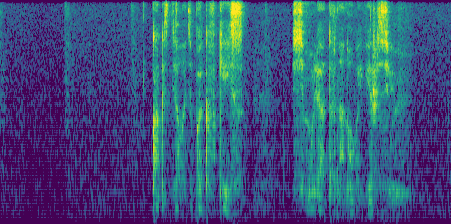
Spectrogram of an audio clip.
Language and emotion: Russian, neutral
